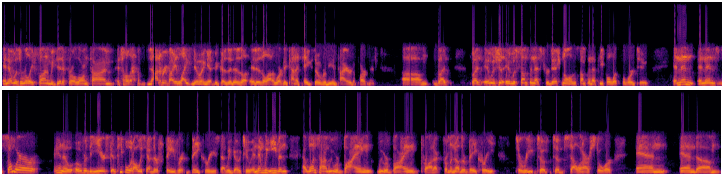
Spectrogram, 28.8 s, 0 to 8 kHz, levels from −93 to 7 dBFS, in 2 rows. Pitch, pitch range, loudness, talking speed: 145 Hz, 120-195 Hz, -26 LUFS, 215 wpm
